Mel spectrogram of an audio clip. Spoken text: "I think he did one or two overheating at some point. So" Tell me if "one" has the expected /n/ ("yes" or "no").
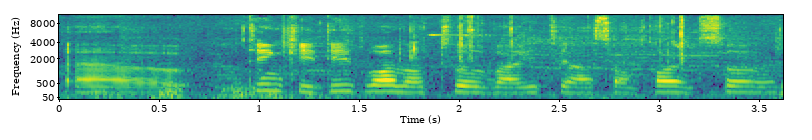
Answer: yes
